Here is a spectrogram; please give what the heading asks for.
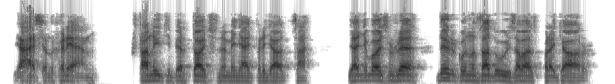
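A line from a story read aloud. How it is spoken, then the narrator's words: Dwarf's ferocious growl. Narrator (Russian): свирепо прорычал гном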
